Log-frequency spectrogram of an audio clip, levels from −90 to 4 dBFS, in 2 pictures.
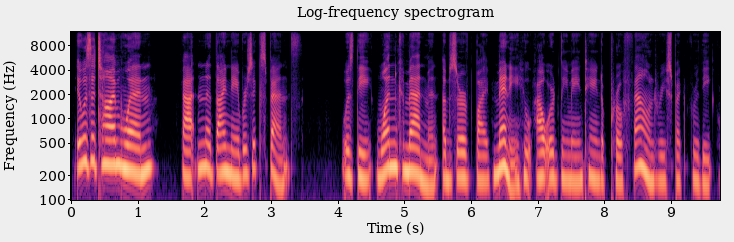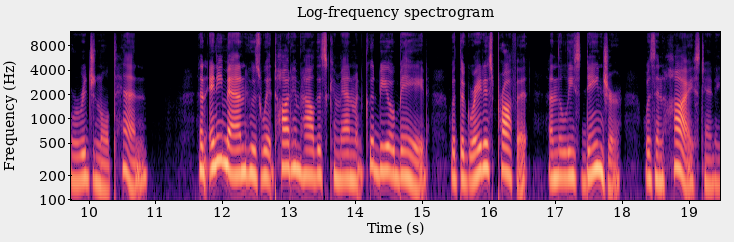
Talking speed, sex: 170 wpm, female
